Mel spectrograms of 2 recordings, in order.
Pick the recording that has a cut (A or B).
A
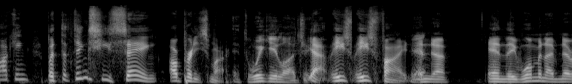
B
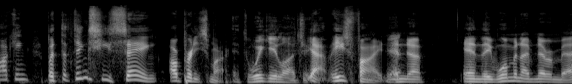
A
